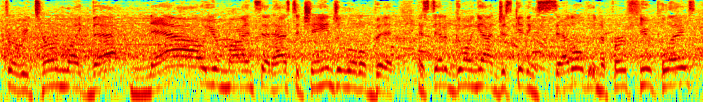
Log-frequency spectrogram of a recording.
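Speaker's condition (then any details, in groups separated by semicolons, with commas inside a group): No condition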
